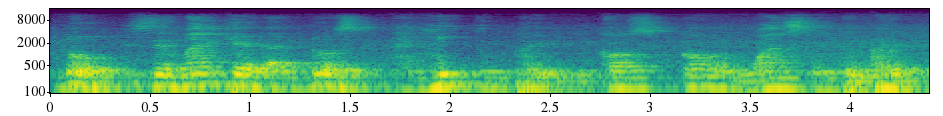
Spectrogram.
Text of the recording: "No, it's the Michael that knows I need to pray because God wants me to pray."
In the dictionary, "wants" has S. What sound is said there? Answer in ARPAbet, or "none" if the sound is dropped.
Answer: S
